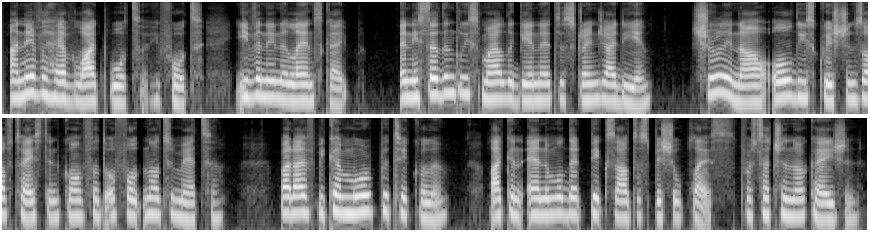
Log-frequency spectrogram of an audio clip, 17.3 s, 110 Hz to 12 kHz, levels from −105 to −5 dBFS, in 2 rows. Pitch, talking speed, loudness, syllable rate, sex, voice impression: 205 Hz, 175 wpm, -21 LUFS, 5.5 syllables/s, female, slightly gender-neutral, young, slightly calm, friendly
